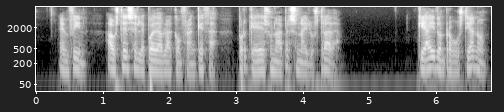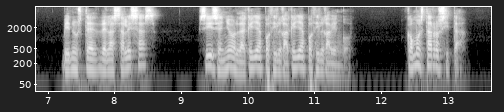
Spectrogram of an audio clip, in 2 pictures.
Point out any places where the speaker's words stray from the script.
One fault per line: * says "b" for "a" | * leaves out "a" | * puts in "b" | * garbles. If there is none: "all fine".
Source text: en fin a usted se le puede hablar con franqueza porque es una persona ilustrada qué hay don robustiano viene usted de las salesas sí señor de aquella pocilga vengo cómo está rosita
* puts in "aquella pocilga"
